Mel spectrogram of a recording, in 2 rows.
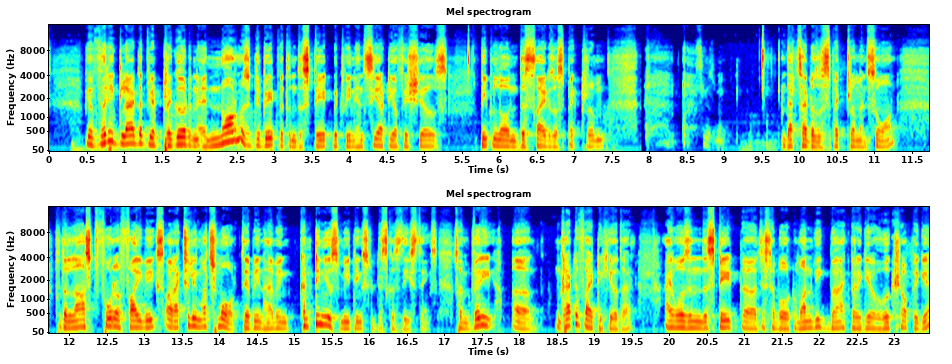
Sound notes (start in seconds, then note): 7.9 coughing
